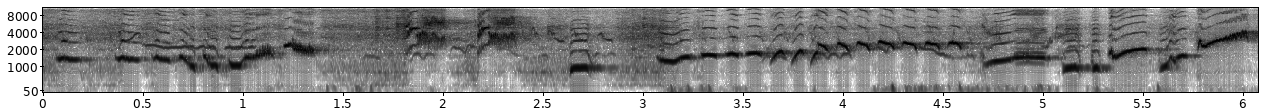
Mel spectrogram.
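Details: White-rumped shama with rattling 'ngeretek' song, birds answering each other: varied whistled phrases, rising and falling, then a long string of rapid rhythmic chattering notes ending in an upward whistle.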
